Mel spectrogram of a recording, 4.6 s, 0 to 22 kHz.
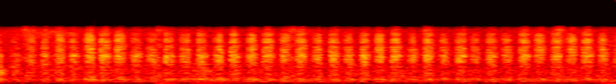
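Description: A fingernail scratches the scratch-off coating on the back of a thin, flat, solid printed cardboard Xbox Live game code card lying on a dark glossy surface. About 28 quick, evenly paced strokes make a dry, raspy scraping centered around 1 kHz with bright hiss and almost no low end.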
